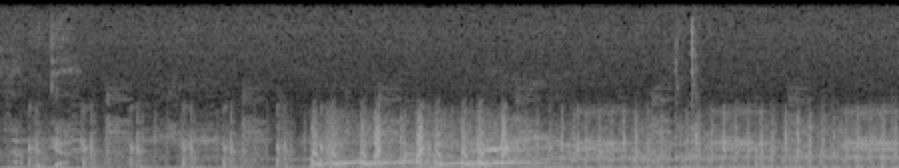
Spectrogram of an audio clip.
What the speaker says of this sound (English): Is that a different helicopter?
